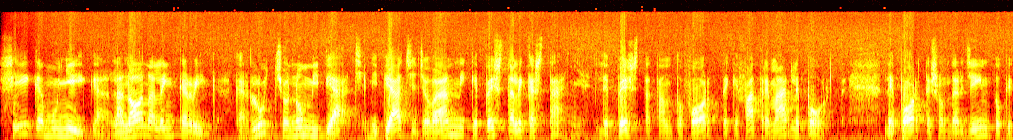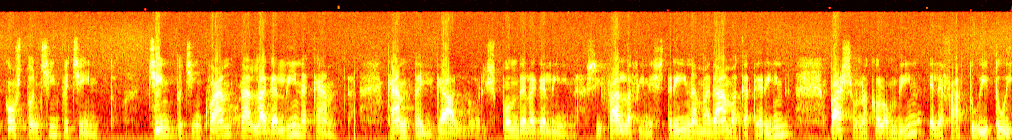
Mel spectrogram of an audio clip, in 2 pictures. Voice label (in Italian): filastrocca; sega mugnega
